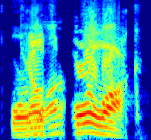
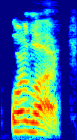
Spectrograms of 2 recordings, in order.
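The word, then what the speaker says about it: Orlok: Now, how do you pronounce the count's name again? Orlock. Orlock.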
